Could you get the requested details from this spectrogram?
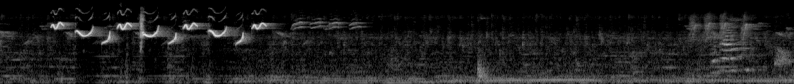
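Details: Morning song of a Java sparrow: a fast burst of about eight loud, high, ringing down-slurred notes in two seconds, followed by quiet with faint distant chirps.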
